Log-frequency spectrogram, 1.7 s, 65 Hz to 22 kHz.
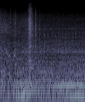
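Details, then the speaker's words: Toyota with about 300,000 miles that sat a long time at an IAA auction, started on a booster pack: the starter turns briefly, then it catches and settles straight into a steady, even idle, firing right up like it ran yesterday. "and it's fired right up it fired right up like it was running yesterday are you serious"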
